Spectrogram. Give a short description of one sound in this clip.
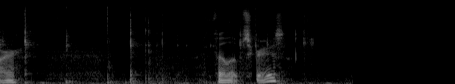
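A screwdriver scrapes and clicks against small screws.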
